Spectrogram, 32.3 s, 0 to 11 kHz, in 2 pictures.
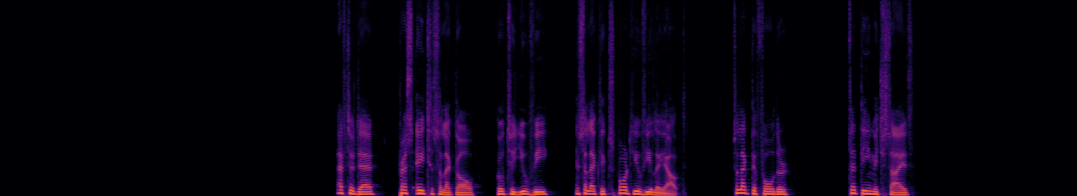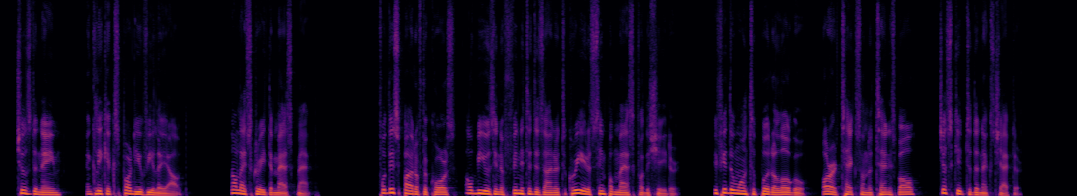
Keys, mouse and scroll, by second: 1.5 click, 2.2 l, 2.9 g, 3.3 click, 3.8 click, 6.2 a, 7.7 click.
